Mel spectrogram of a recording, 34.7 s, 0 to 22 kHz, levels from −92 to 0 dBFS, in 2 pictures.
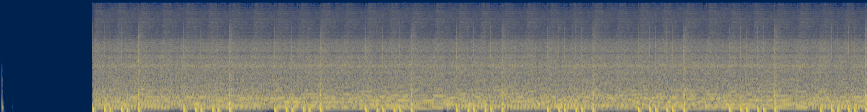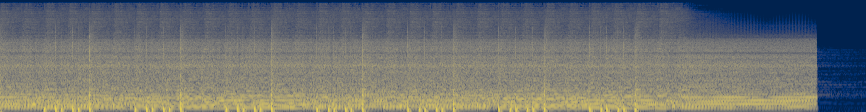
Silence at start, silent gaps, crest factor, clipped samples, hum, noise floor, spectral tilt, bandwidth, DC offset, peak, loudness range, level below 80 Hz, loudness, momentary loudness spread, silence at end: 0 s; 0.11-0.16 s, 0.30-1.06 s, 1.12-1.84 s; 18 dB; under 0.1%; none; -71 dBFS; -5 dB/octave; over 20 kHz; under 0.1%; 0 dBFS; 1 LU; -24 dBFS; -18 LUFS; 3 LU; 1 s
